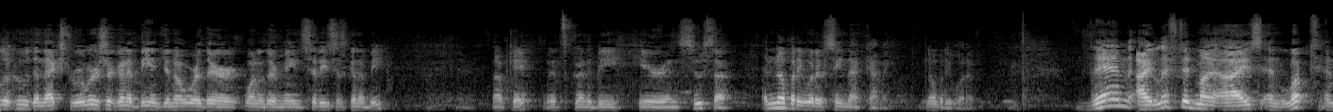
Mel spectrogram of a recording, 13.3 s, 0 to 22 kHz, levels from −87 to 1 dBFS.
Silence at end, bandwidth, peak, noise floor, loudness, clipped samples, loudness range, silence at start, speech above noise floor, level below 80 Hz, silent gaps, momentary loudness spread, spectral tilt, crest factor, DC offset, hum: 0 s; 11.5 kHz; -8 dBFS; -57 dBFS; -28 LUFS; under 0.1%; 10 LU; 0 s; 29 dB; -76 dBFS; none; 15 LU; -5 dB/octave; 22 dB; under 0.1%; none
